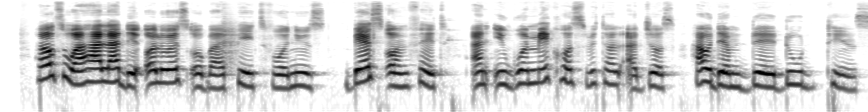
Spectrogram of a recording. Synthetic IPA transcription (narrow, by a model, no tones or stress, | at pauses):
hɛltwaɦaladeʔɔlwezovapetfɔnjus | bɛstɔ̃nfetʔãniɡomekhɔspitala̰d͡ʒɔst | hawdɛ̃mdedut̪ĩŋs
